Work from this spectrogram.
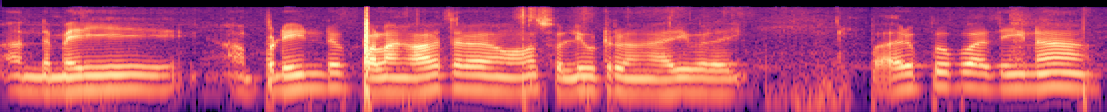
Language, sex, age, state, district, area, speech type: Tamil, male, 18-30, Tamil Nadu, Kallakurichi, urban, spontaneous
